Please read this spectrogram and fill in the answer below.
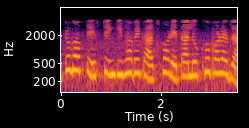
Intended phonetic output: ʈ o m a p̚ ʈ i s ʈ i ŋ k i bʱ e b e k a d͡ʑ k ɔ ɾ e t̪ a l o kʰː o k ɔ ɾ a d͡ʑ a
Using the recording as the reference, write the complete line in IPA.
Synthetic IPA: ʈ o m a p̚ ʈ e s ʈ i ŋ k i bʱ a b e k a d͡ʑ k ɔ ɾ e t̪ a l o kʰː o k ɔ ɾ a d͡ʑ a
